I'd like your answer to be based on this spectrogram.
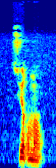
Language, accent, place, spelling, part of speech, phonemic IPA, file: French, France, Lyon, surement, adverb, /syʁ.mɑ̃/, LL-Q150 (fra)-surement.wav
- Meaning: post-1990 spelling of sûrement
